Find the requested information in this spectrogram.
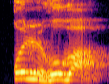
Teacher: قاف حروف مستعلیہ میں سے پر پڑھا جائے گا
